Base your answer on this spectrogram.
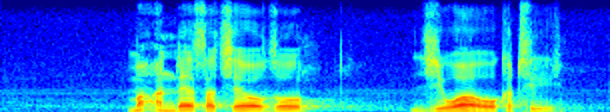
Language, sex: Venda, male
